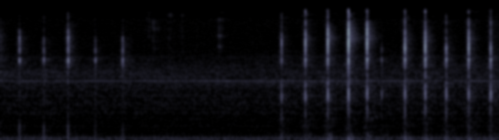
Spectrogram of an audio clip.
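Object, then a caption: Pair of thin wooden chopsticks. A pair of thin, solid wooden chopsticks is tapped and clicked against each other by hand, close to a microphone. A few spaced-out clicks come first, then a quicker run of sharp, bright ticks that stop instantly, over a steady low hum.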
